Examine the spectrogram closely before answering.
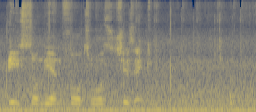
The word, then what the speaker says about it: Chiswick: So now we're heading east on the M4 towards Chisik. It's spelled Chiswick, but it's pronounced Chisik.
